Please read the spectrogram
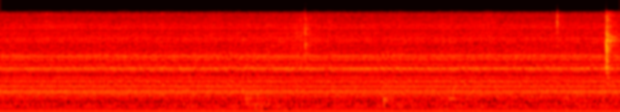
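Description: A steady hum made of several fixed tones at an even level, with a faint click about three seconds in.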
